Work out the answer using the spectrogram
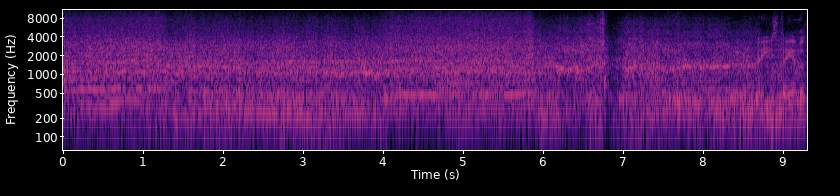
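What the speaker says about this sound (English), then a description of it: "he cut him off, and Jeff Burton spun his car out" NASCAR stock car spinning out during the 2006 Food City 500 race, a loud sustained engine roar with tire squeal under continuous commentary, with a brief dip near the end.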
